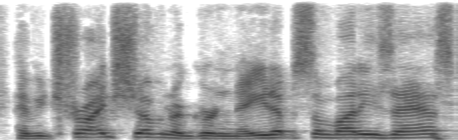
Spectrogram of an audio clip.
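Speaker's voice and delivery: brash, fast and loud; gung-ho Pulaski. Retold or imitated. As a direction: pitch it like a reckless old broad with a grenade.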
